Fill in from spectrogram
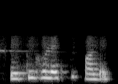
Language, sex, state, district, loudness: Bengali, female, West Bengal, Jalpaiguri, -16 LUFS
